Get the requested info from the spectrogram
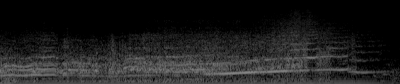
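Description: Formula One racing car engine accelerating, its pitch climbing steadily for about three seconds before fading away near the end.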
